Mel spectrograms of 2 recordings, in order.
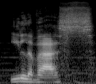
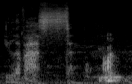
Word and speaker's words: Ilivas: I'm here with the awesome Navi Ilavas. I got to say it correctly. Got to put that accent in there. Ilavas.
